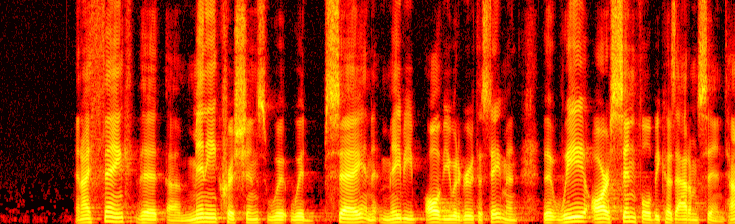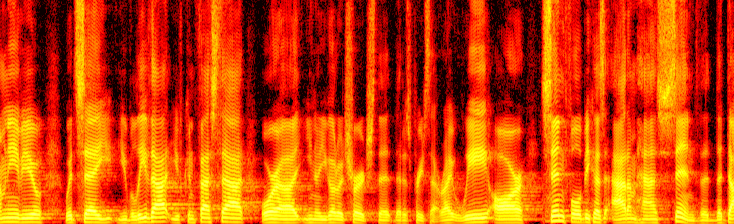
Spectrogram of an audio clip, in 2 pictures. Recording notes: This message was preached on January 25, 2024 at a Thursday Night Gathering of Coram Deo College Ministry.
